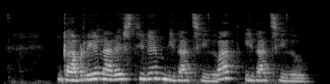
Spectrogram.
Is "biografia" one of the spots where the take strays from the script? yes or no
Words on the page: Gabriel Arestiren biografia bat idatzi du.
yes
